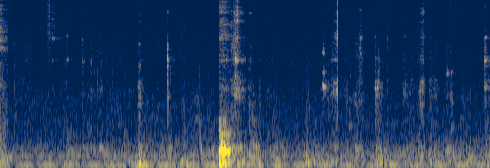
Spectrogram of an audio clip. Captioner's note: metallic parts rustle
